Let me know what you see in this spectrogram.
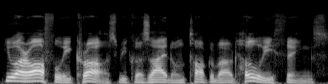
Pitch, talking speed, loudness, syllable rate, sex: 105 Hz, 200 wpm, -17 LUFS, 5.7 syllables/s, male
